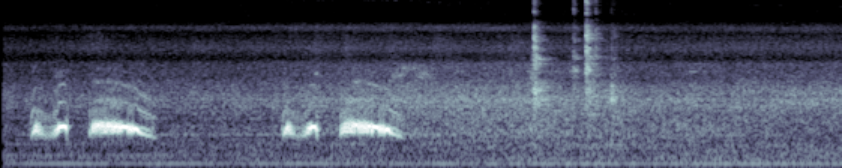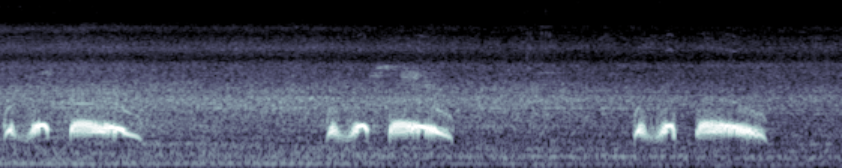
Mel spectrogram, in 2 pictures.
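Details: Spotted dove calling to lure birds: a short double coo followed by a longer, slurred, falling coo, repeated about every two seconds, with faint background hum.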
